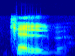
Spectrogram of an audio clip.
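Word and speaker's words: كلب: Par exemple, colbe qui veut dire cœur. Si j'utilise pas ces lettres de façon emphatique, je dirais kelb.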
